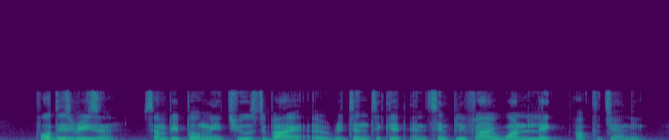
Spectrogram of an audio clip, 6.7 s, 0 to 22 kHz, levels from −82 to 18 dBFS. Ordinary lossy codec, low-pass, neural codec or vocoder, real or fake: none; none; none; real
